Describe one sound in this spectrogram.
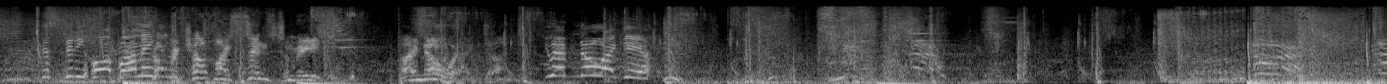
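Heavy blows land with deep thuds and whooshes during a fight.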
